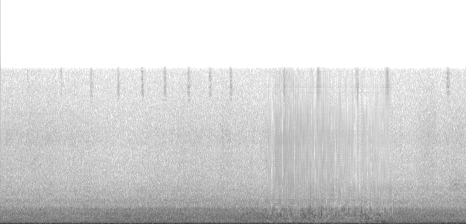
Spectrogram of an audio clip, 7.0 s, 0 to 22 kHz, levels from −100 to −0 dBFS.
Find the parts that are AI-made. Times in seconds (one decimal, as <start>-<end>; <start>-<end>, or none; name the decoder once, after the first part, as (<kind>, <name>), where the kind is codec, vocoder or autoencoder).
4.0-5.9 (vocoder, BigVGAN v2)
